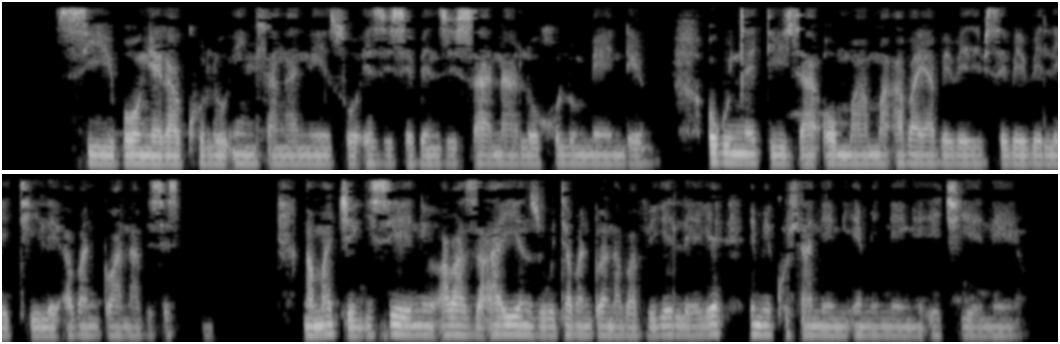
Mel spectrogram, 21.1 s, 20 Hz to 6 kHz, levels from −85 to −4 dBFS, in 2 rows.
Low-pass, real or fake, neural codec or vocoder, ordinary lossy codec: 5.4 kHz; real; none; MP3, 24 kbps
